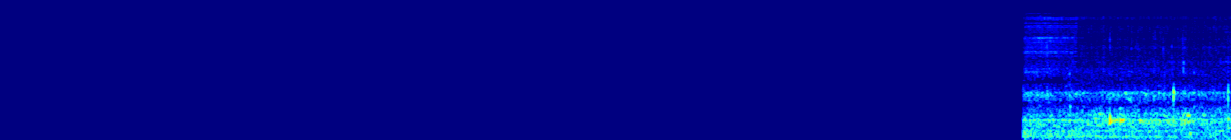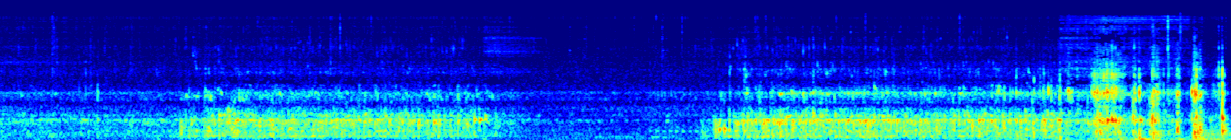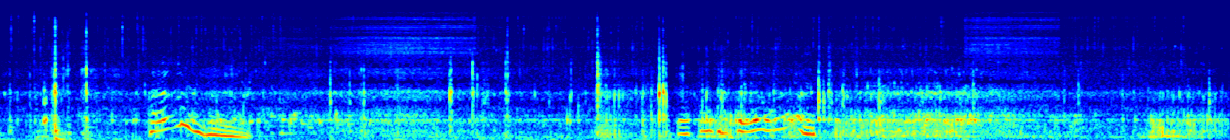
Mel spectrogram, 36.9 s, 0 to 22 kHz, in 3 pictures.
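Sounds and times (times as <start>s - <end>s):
muffled underwater noise: 10.3s - 36.9s
faint clicks: 27.2s - 31.5s.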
